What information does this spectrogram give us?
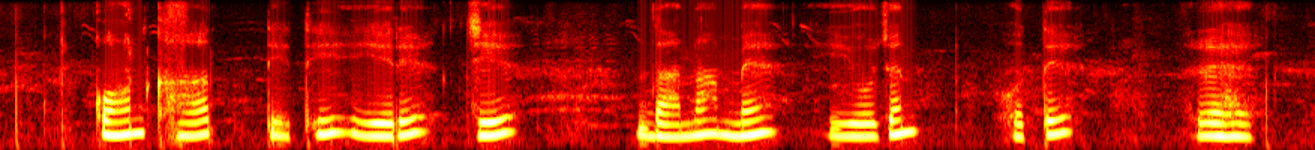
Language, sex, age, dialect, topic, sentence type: Magahi, female, 18-24, Northeastern/Surjapuri, agriculture, question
